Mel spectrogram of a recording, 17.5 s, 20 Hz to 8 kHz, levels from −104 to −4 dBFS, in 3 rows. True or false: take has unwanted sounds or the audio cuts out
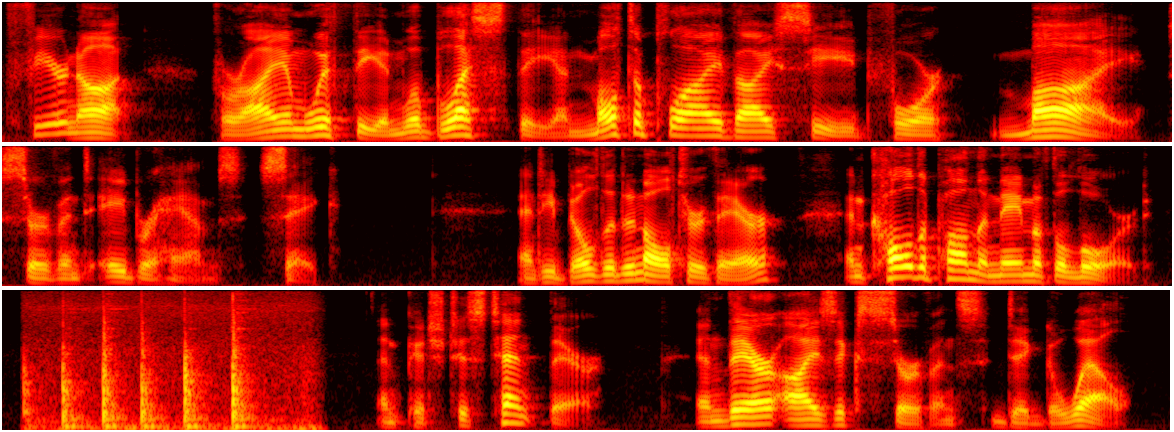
true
